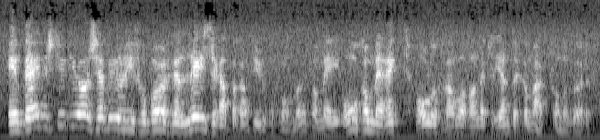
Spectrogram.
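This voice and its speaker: A man acting out a senior police commissioner in a radio play, skeptical and dryly sarcastic. He talks fast with a lively, swinging pitch. The recording is dull and lo-fi, with faint hiss behind him. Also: close to an everyday voice. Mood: brisk.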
